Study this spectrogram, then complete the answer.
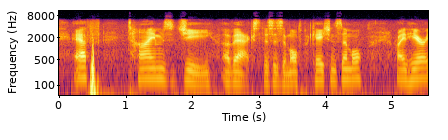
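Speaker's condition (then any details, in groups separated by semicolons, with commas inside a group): No condition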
